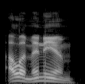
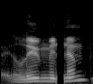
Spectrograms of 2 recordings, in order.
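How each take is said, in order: First: Five syllables, ending in a 'nium' sound. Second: Four syllables, ending in a 'num' sound. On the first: The speaker calls it right. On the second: The speaker calls it wrong.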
